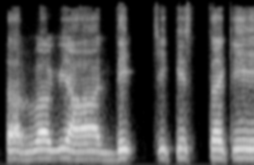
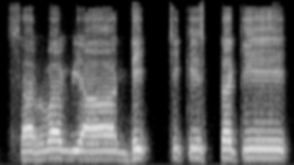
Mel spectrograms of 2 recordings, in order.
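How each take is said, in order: No difference in how they are said.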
